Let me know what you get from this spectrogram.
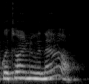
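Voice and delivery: retold panic. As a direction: re-enact helpless panic without real tears. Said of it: "panicked. I was like".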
